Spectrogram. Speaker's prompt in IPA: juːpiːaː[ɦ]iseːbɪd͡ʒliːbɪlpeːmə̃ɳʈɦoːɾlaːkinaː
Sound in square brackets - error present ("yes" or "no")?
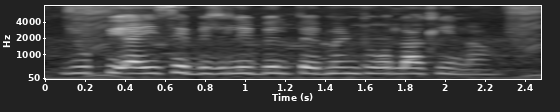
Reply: yes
